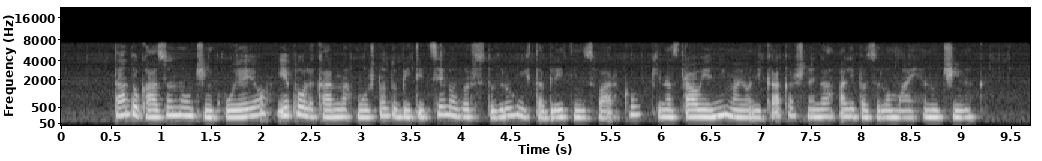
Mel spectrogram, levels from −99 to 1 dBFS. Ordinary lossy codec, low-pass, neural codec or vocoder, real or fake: none; none; none; real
